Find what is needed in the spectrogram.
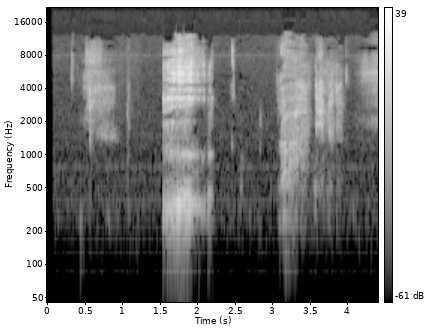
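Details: From a burp compilation: a loud, voiced belch lasting about half a second, followed by a shorter rough burp and quiet breathy sounds.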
